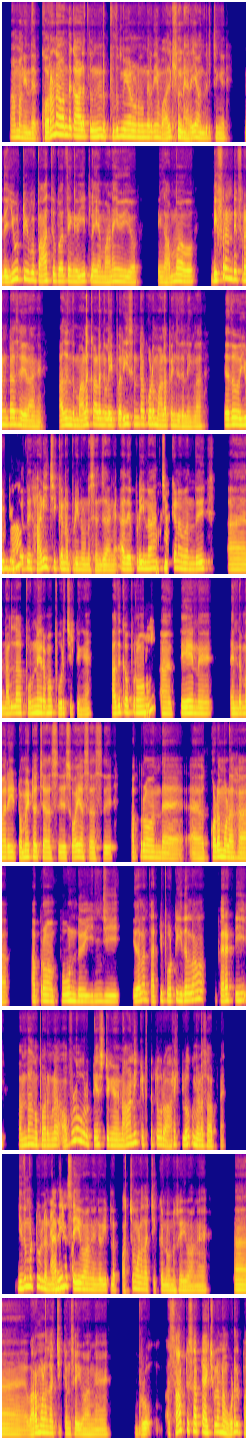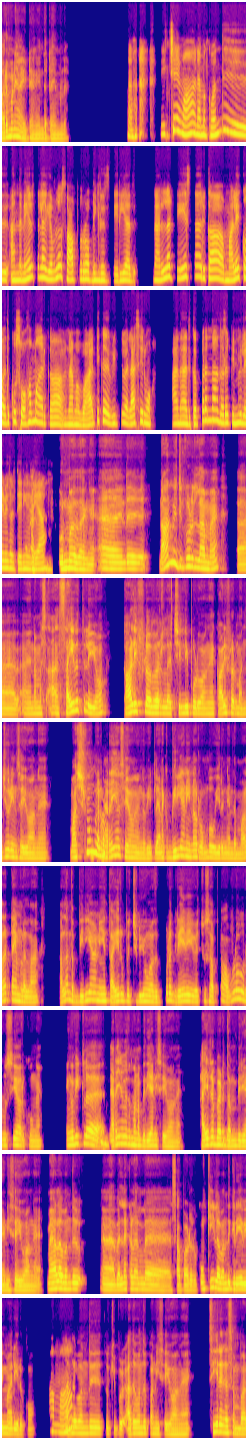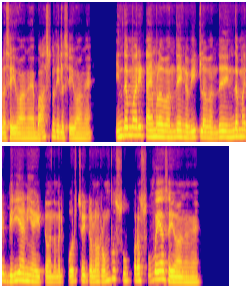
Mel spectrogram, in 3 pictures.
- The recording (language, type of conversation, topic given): Tamil, podcast, மழைநாளில் உங்களுக்கு மிகவும் பிடிக்கும் சூடான சிற்றுண்டி என்ன?
- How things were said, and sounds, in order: laughing while speaking: "வாழ்க்கையில நெறையா"; other background noise; in English: "ரிசென்ட்டா"; "ஆம்மா" said as "அம்மா"; other noise; in English: "ஹனி சிக்கன்"; drawn out: "ஆ"; laugh; drawn out: "கலர்ல"; stressed: "சூப்பரா, சுவையா"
